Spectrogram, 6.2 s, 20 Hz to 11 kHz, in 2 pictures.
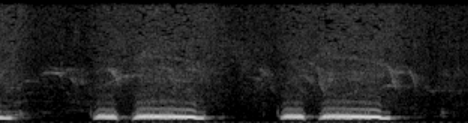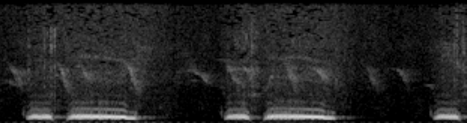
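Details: Spotted dove kept as a decoy bird, secretly recorded, cooing in a steady series about every 1.3 seconds, each a short coo followed by a longer drawn-out one, over a faint low hum.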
